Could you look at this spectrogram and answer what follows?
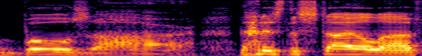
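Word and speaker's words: Beaux-Arts: here I believe yeah Bulls are that is pronounced I always feel weird pronouncing it like that if you don't know what it's spelled like it's just it's like bizarre architecture but that was very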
